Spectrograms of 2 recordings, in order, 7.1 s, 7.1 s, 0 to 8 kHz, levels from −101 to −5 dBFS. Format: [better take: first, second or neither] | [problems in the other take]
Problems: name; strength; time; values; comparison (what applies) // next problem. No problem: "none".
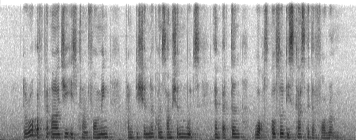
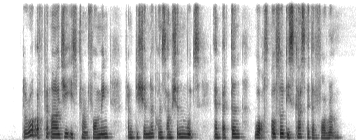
first | noise reduction (neural mask model DeepFilterNet 3)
